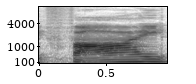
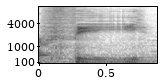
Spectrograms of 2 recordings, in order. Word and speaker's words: Phi: pronounce this letter Rho there are two acceptable pronunciations of this you can either say Phi or fee and then we're all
